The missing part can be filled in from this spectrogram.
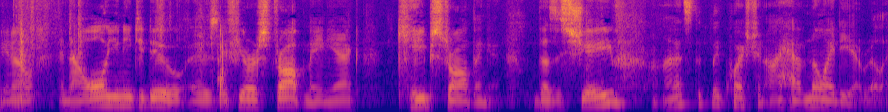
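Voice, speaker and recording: Speaking with a non-native accent, a man shows big swings in loudness. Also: medium pitch for a man, lively intonation, moderate pace. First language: not English. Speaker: knife sharpening youtuber. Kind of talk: tutorial. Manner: casual, thinking aloud with fillers.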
